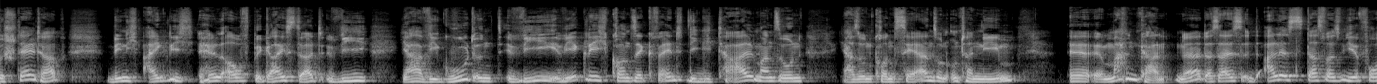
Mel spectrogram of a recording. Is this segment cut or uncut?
uncut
